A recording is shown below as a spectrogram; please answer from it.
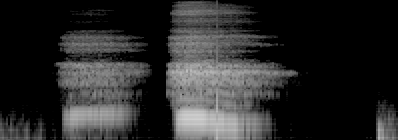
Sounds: Sigh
